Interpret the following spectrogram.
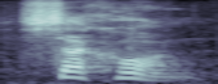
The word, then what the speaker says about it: Sektion: this is SE seun it looks like section but in Swedish it's seun it means section um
